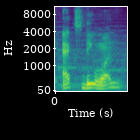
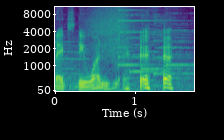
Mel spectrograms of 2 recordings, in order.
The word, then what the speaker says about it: XD1: Did you know that the X is a placeholder? D1 is my like that's the X is totally not a part of the X is silent. I come from the era of people that used to use X's in their names where you didn't read the X.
